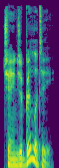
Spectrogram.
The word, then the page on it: changeability: British English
